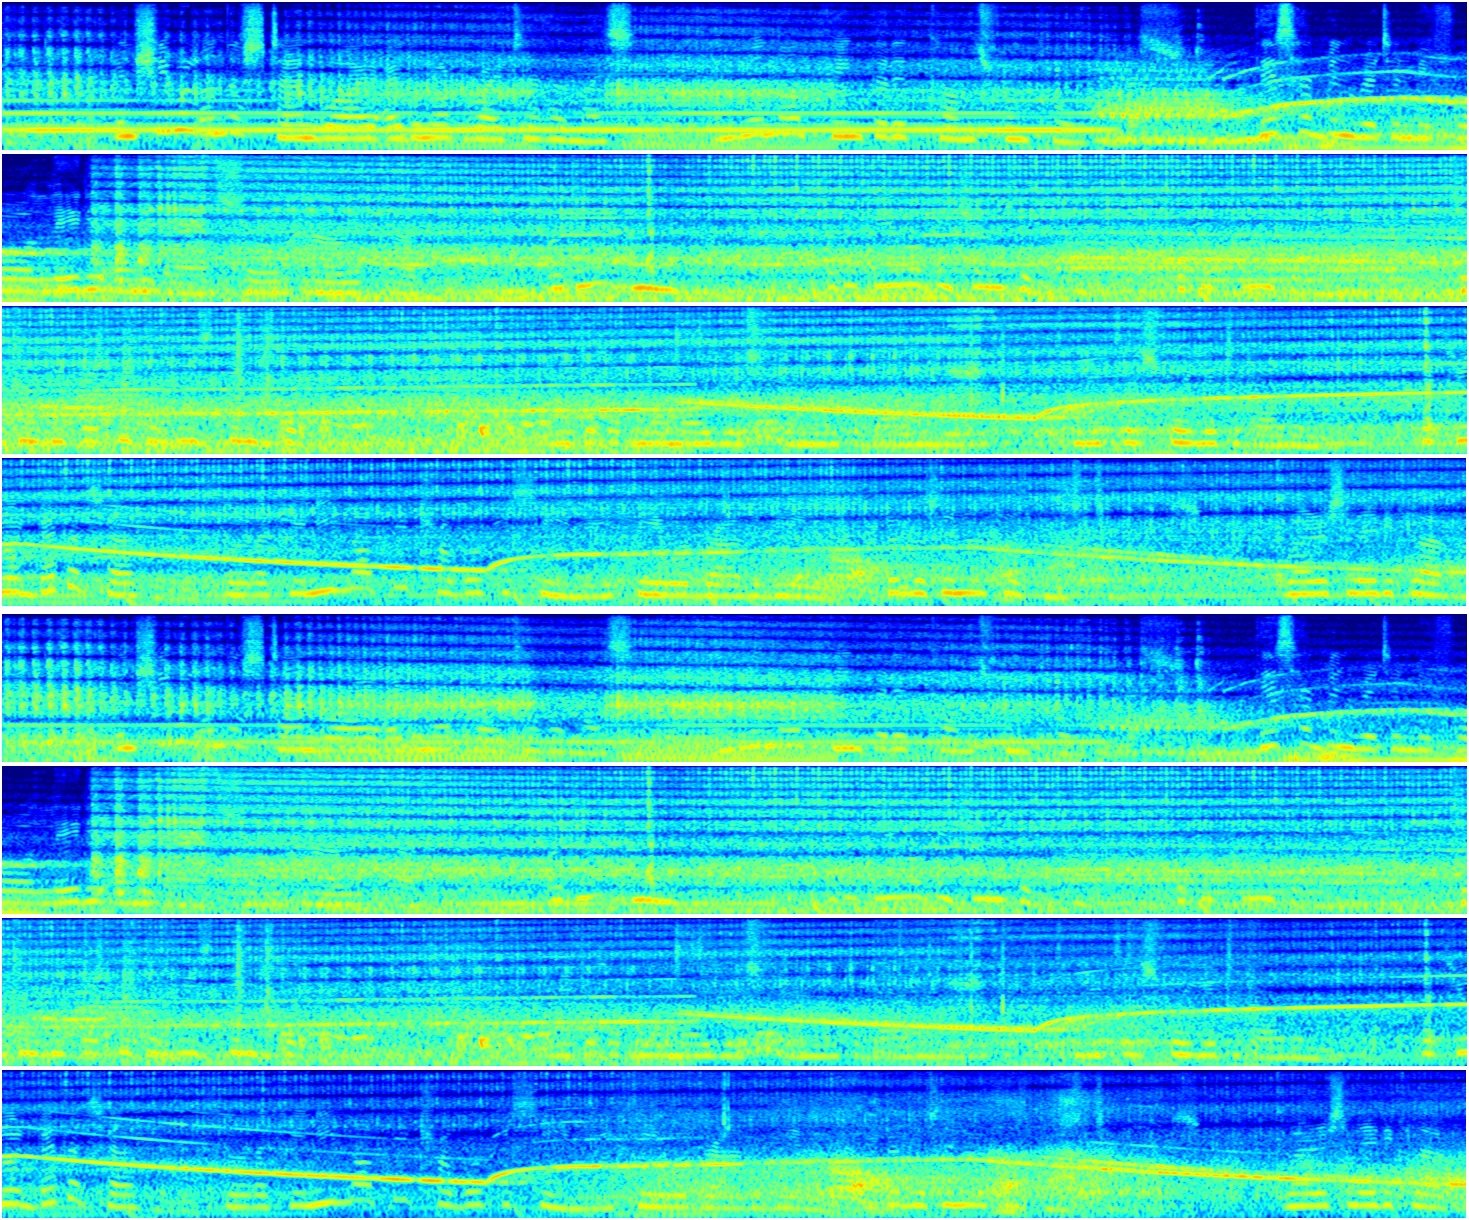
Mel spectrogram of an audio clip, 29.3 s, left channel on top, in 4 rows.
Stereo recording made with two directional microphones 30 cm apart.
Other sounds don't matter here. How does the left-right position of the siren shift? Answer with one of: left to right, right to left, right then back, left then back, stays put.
left to right.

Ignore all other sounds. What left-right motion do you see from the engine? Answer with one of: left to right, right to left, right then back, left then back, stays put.
right to left.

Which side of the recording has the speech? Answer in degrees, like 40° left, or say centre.
20° left.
